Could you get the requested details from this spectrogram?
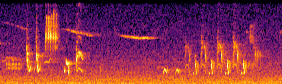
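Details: Fairly quiet common nightingale song: mixed chirps and a thin level whistle, then a run of short repeated notes that quicken, with low background hiss.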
